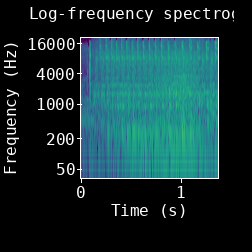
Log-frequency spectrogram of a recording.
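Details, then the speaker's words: 2016 BMW 750i with air suspension fault: new replacement compressor tested, fast even chatter with steady hum, pressure almost off the scale versus almost nothing from the old unit; old compressor confirmed bad. "yeah big difference almost going off the scale one more time so we definitely confirmed we've got a bad compressor"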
